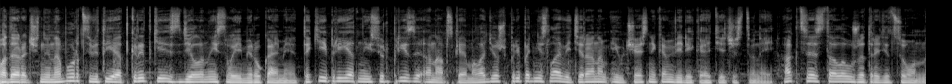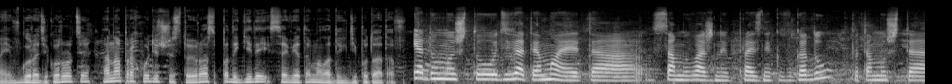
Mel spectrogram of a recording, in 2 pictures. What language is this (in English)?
Russian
